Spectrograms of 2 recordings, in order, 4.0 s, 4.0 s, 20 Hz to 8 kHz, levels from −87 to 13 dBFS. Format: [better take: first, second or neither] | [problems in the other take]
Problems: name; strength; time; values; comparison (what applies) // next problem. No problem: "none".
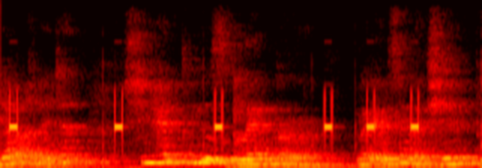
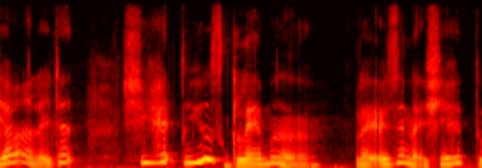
second | background sound (Telephone); 7 dB below the speech // room echo; dies away in 1.1 s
